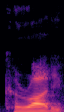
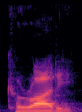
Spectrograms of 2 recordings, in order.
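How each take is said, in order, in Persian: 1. با صداهای انگلیسی آمریکایی تلفظ میشه. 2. با صداهای انگلیسی آمریکایی تلفظ میشه.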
